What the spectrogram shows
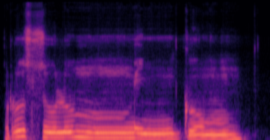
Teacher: Di situ terdapat ro' berharokat domah. Cara membacanya dibaca tebal, disertai bibir sedikit mencucu ke depan. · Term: tafhim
